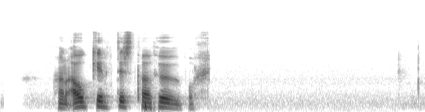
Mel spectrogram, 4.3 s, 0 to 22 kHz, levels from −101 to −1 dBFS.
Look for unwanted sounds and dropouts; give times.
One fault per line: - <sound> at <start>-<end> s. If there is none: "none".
none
